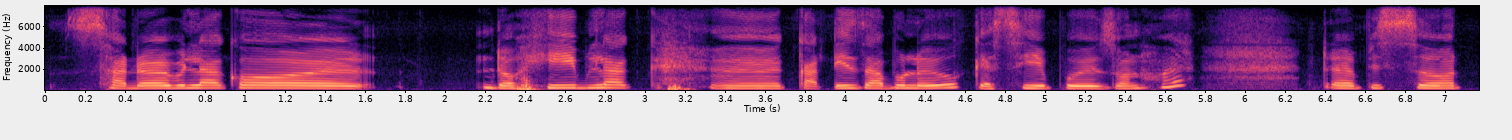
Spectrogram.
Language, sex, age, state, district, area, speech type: Assamese, female, 18-30, Assam, Sivasagar, rural, spontaneous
